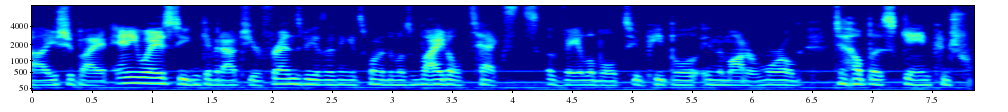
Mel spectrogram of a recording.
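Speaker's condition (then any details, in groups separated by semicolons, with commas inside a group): No condition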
